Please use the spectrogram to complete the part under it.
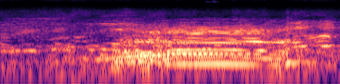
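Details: Huge bull at the Bogabari cattle market in Bangladesh giving a loud, steady harmonic moo lasting over a second, with crowd noise behind.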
